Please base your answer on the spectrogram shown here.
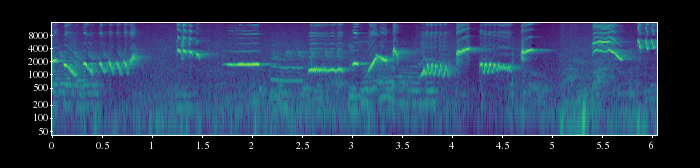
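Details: White-rumped shama delivering varied mimicked phrases: bubbling trills, clear level whistles at different pitches, and quick rising slurs separated by short pauses.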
